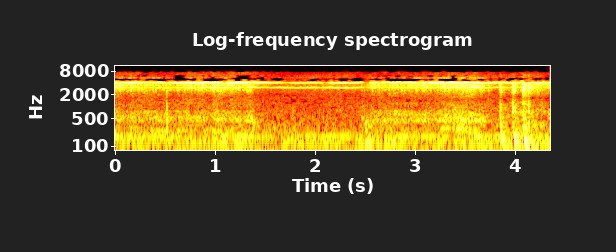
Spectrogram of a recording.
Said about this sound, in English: Oh, yes, there's Harriet. And just in time to answer the phone, too.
